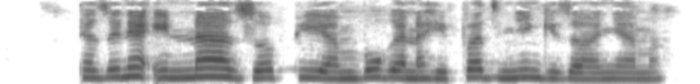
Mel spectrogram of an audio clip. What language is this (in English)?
Swahili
